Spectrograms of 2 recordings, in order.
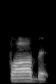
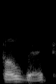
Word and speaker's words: Fobbit: Yeah, it's pronounced Fobbit, not Phobit.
